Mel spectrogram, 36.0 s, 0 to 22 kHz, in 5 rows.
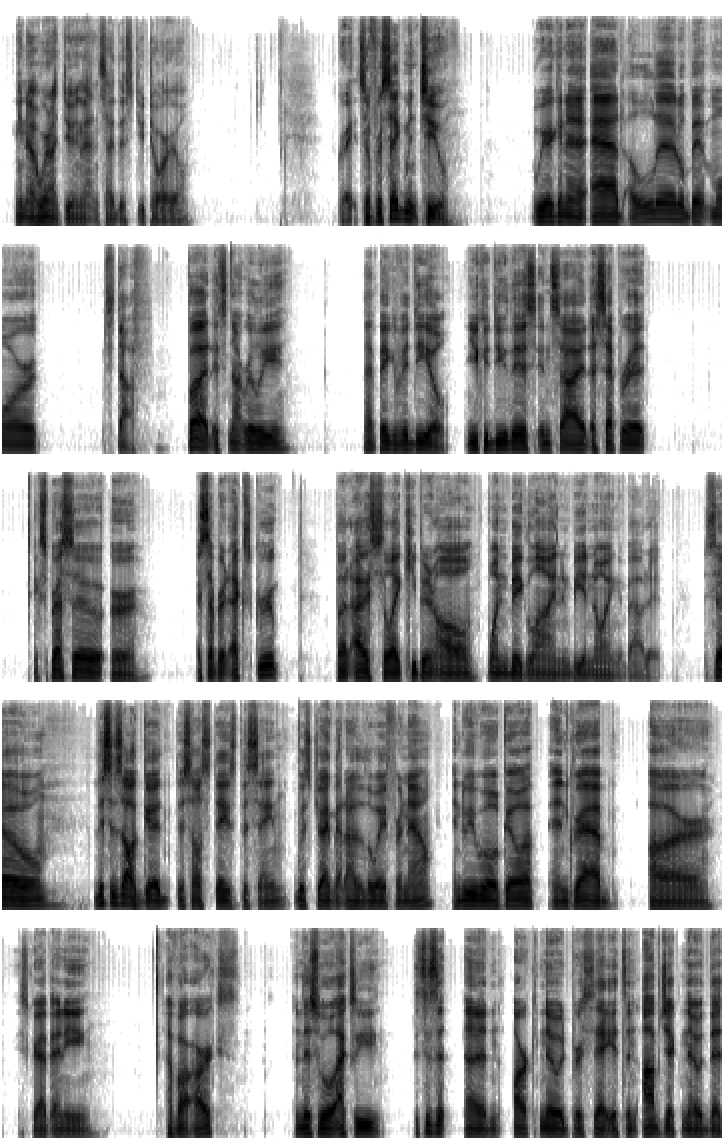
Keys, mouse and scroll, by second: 4.0 click, 8.8 click, 18.0 click, 22.4 click, 29.3 click, 33.0 click.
